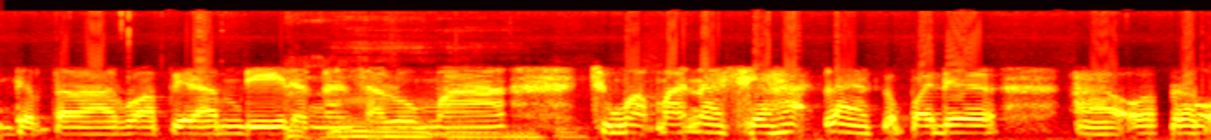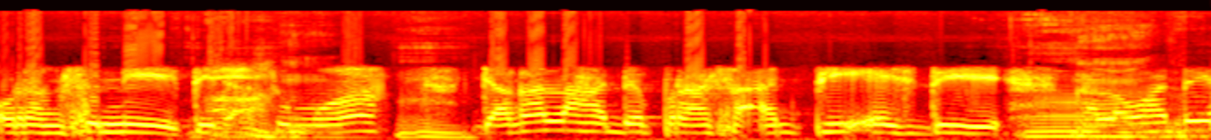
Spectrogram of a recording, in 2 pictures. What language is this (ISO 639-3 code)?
msa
